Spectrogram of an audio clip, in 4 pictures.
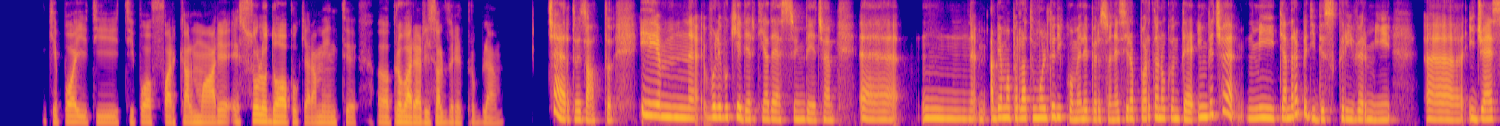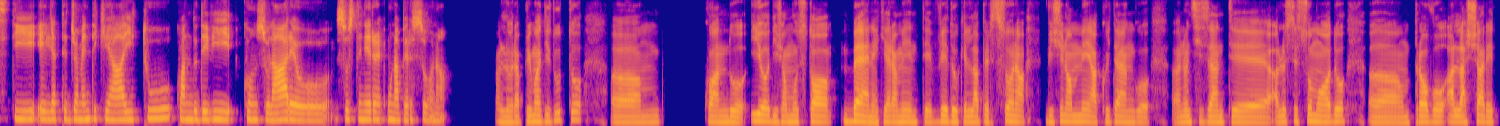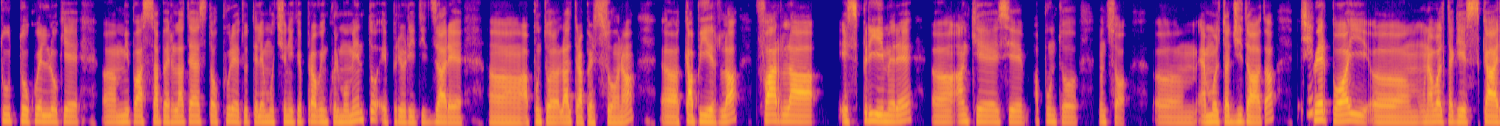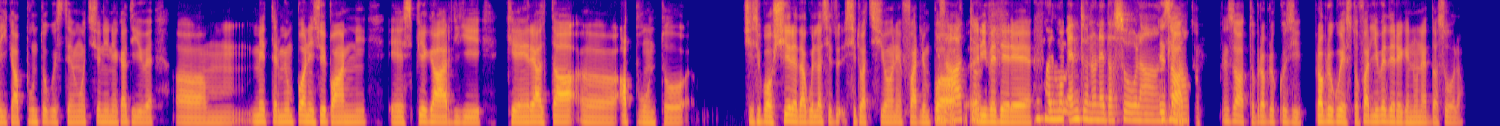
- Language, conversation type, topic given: Italian, podcast, Come cerchi supporto da amici o dalla famiglia nei momenti difficili?
- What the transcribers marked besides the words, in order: other background noise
